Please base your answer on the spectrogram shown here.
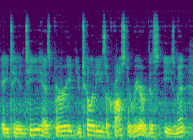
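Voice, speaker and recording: A man's voice: medium pitch, brisk, vocal fry, a little mellow. An American man, a planning staffer, reading a formal staff report aloud at a public meeting. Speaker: city planning staff member. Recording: echoey room with faint noise.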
